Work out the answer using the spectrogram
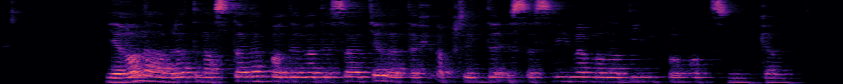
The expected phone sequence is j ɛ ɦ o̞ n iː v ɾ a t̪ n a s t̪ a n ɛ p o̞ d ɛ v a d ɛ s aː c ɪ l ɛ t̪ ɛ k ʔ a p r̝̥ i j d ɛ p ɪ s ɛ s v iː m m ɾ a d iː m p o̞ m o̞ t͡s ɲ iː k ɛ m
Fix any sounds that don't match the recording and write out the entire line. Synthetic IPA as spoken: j ɛ ɦ o̞ n aː v ɾ a t̪ n a s t̪ a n ɛ p o̞ d ɛ v a d ɛ s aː c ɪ l ɛ t̪ ɛ x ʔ a p r̝̥ ɪ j d ɛ ʔ ɪ s ɛ s v iː m m l a d iː m p o̞ m o̞ t͡s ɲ iː k ɛ m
